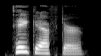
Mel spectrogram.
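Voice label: "take after", British English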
